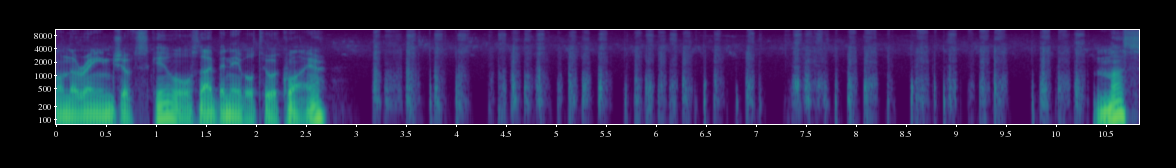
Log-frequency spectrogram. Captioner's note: pencil scribbling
